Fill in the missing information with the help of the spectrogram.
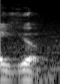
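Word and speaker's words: Joop!: que o jop rosa o yope pronúncia yope tá ã Rosa do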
